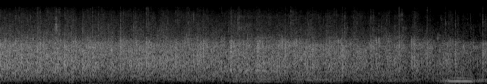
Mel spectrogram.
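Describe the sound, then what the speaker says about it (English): An audience at a think tank event applauds loudly and continuously, a dense wash of clapping that holds steady the whole time and thins slightly at the end. "a gift that, without a question, deserves one more big round of applause"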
